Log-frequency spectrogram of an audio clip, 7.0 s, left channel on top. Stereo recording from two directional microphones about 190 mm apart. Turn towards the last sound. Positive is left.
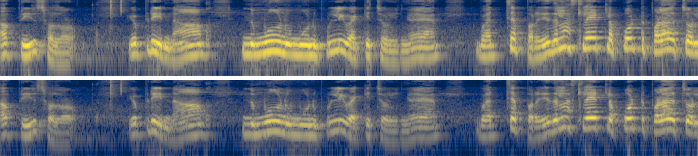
turn(degrees=10)  # may be behind; listen again after turning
